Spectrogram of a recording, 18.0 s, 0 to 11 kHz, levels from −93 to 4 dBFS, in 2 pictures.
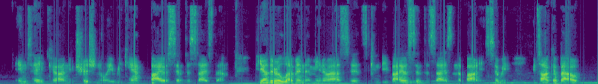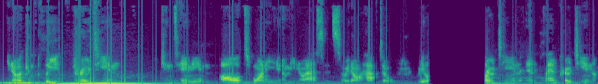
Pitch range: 100-105 Hz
